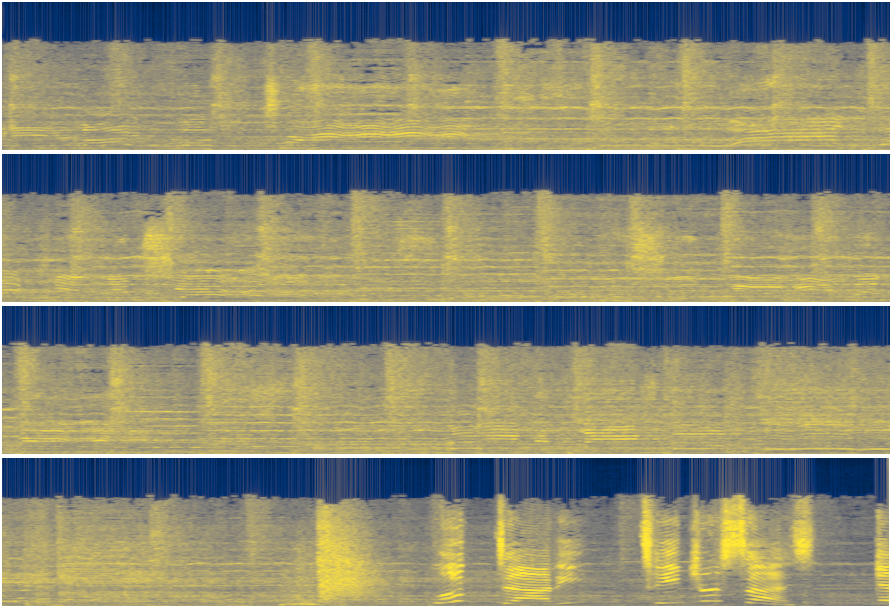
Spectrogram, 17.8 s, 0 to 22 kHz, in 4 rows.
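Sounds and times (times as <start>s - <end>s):
busy bright musical bed: 0.0s - 17.7s
loud whip crack: 14.7s - 15.4s.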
